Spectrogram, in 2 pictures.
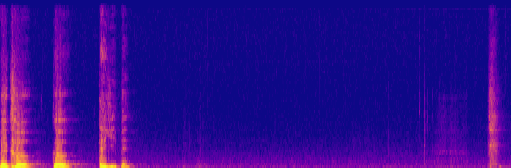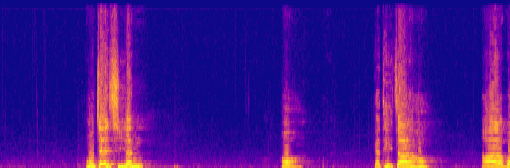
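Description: A man speaks through a microphone in short bursts with long pauses.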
